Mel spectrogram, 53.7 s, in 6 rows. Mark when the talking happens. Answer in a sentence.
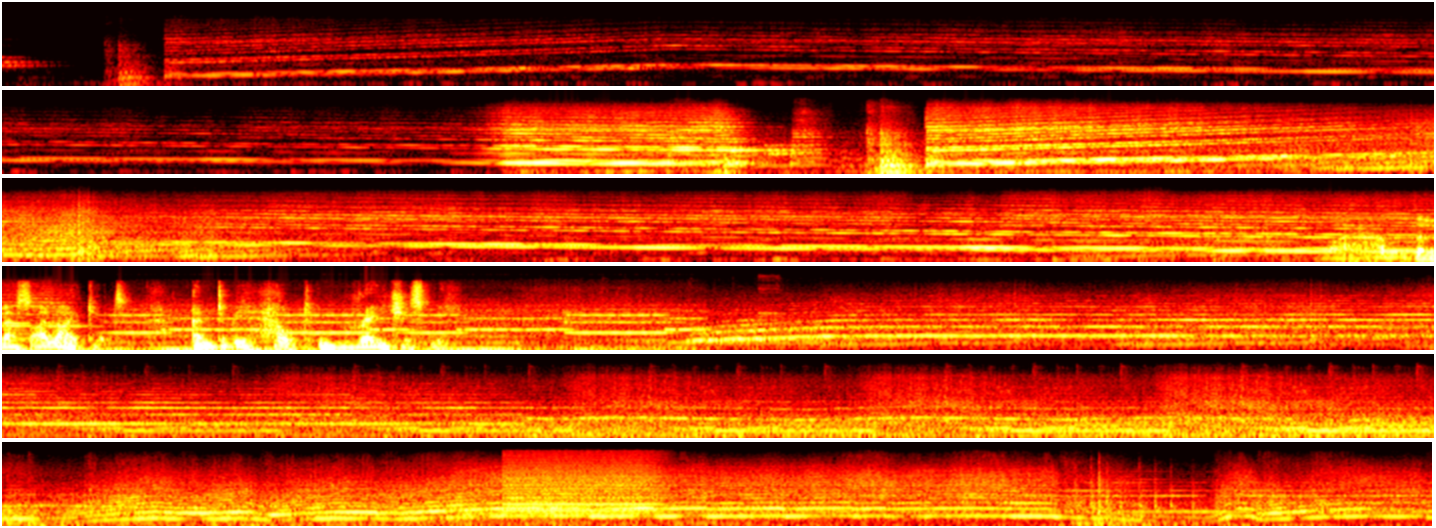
You can hear the talking from 26.1 to 29.8 s.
